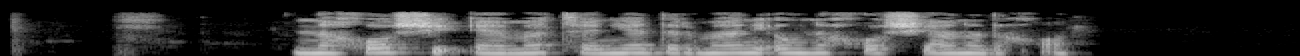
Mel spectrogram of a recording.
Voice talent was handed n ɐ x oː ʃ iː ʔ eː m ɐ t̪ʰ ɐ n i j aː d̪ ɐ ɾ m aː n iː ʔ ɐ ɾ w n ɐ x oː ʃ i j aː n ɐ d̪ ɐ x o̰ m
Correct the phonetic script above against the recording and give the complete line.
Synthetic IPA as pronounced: n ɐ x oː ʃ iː ʔ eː m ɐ t̪ʰ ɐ n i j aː d̪ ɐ ɾ m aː n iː ʔ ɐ w n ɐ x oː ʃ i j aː n ɐ d̪ ɐ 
